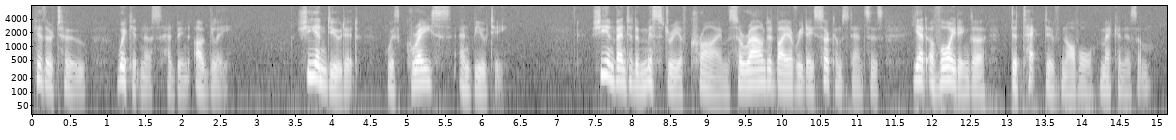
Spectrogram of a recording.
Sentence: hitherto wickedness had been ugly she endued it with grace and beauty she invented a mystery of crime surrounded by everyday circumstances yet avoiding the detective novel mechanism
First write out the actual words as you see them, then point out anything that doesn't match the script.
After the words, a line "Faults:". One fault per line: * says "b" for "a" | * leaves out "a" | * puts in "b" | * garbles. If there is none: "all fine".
hitherto wickedness had been ugly she endued it with grace and beauty she invented a mystery of crime surrounded by everyday circumstances yet avoiding the detective novel mechanism
Faults:
all fine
